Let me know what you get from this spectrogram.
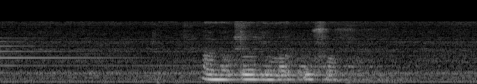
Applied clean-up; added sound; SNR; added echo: none; Percussion; 18 dB; reverberation time 2.6 s.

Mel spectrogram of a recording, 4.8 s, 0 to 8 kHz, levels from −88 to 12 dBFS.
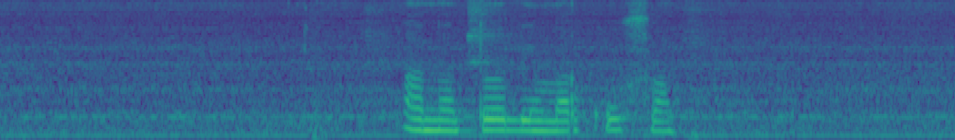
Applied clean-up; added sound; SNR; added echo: none; none; none; none.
